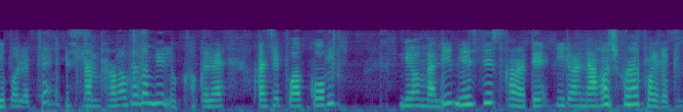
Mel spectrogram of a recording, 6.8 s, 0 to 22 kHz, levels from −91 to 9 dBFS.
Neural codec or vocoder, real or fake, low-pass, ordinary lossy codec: codec, 16 kHz in and 24 kHz out, 0.6 kbps, FireRedTTS-2 codec; fake; 7.2 kHz; none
